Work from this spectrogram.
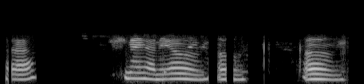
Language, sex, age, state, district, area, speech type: Bodo, female, 18-30, Assam, Baksa, rural, conversation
